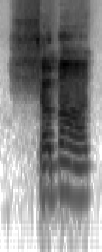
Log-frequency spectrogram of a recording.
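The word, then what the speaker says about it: Chamon: But anyways, Warhawks, it's Shamant Mateer of Arizona State.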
